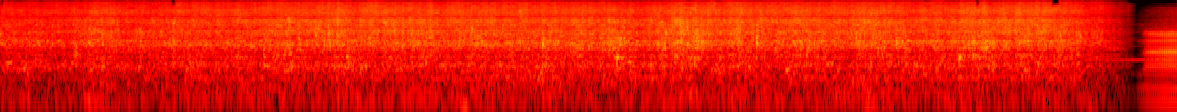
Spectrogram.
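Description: Water rushes and splashes steadily at a village bathing spot as someone washes their feet after a rice harvest. The sound is a loud, continuous wash close by that ends abruptly.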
